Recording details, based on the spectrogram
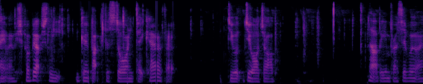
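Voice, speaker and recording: A man with a British accent talks very fast in a fairly low pitch. His intonation is fairly even, and he leaves long, frequent pauses. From UK. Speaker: game streamer. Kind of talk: livestream gameplay commentary. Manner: casual, rambling with fillers.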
